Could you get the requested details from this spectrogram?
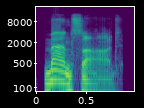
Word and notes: mansard: British English

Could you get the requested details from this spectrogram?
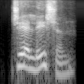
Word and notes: gelation: Indian

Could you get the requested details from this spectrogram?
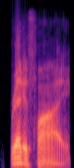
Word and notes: reify: American English

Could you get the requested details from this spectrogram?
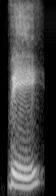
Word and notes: VE: Indian

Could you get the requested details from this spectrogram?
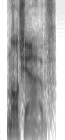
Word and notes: moshav: British English

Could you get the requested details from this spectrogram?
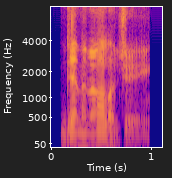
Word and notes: demonology: British English

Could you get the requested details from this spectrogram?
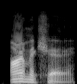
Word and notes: armature: American English

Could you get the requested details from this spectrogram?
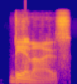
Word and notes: deionize: British English

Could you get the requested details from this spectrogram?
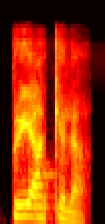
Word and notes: preocular: Indian

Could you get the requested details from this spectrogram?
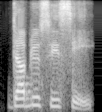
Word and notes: WCC: Indian

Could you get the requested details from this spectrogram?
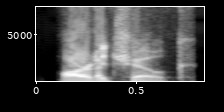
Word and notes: artichoke: American English

